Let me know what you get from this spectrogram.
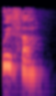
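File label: "whither", British English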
